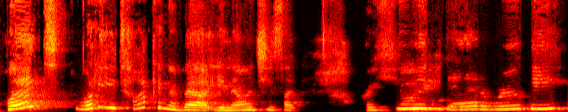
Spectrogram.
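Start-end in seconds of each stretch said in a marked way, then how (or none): 0.0-1.6 surprised. Retold or imitated. Mother retells her surprised reply. 2.8-4.2 put-on child voice. Daughter's question voiced high.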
